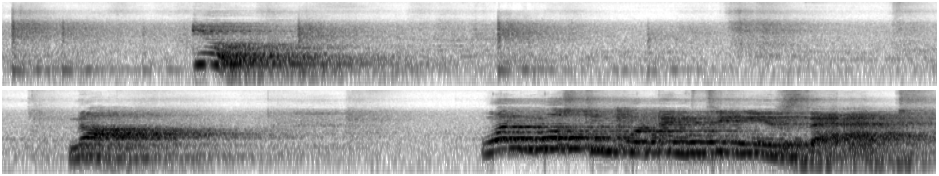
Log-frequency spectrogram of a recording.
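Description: A middle-aged man speaks in a lecturing voice in a room with some echo.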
